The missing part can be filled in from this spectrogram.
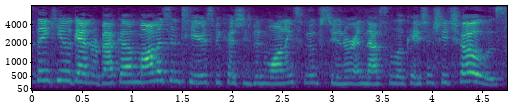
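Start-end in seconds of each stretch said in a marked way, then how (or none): none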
